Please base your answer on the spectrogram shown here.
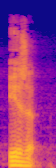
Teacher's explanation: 把 th 去掉，用前面的 z 跟后面的 a 形成个连音，而且用降调来读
